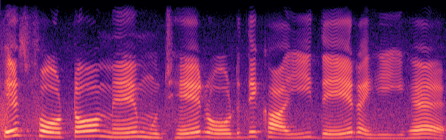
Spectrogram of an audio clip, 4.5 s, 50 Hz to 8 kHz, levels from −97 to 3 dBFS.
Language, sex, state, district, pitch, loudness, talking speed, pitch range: Hindi, female, Madhya Pradesh, Katni, 240 Hz, -17 LUFS, 120 wpm, 215-265 Hz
